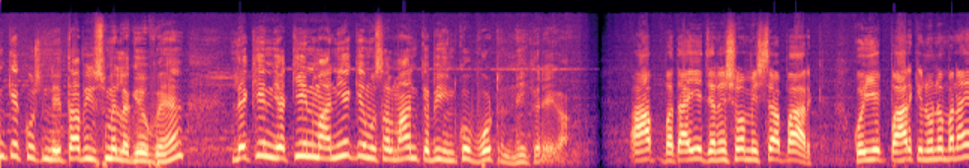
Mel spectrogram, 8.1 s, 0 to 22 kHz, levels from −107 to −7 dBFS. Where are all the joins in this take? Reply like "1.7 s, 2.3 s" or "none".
5.3 s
